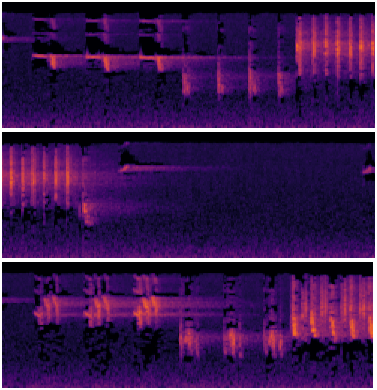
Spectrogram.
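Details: Song of a thrush nightingale: spaced descending notes lead into a long, rapid, dry rattle, a pause, a sustained thin whistle, then more rattling phrases that speed up at the end.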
